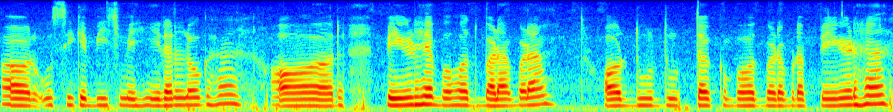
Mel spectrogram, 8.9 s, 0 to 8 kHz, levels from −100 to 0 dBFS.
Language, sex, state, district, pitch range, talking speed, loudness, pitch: Hindi, female, Uttar Pradesh, Varanasi, 180-195 Hz, 145 wpm, -15 LUFS, 185 Hz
